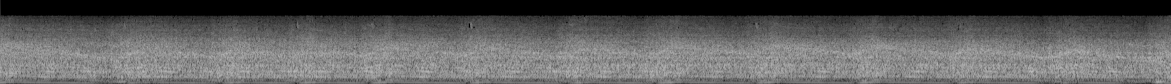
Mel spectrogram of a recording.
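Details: Alfa Romeo 156 2.0 Twin Spark petrol engine runs with a harsh, gritty grinding pulse about once a second, suspected pinging, sounding like shifting without the clutch; clearest from 0:30.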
